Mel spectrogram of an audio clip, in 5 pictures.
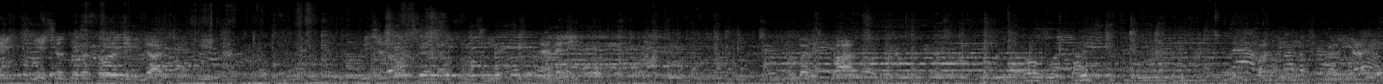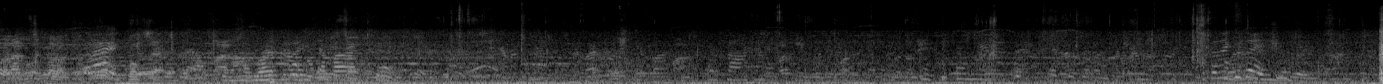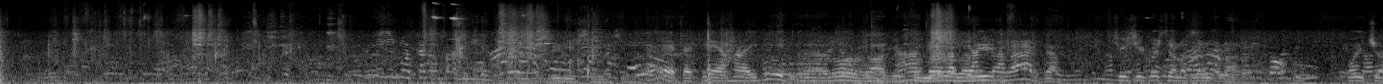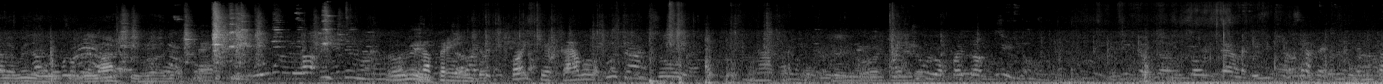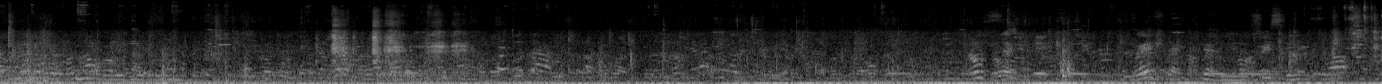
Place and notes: alassio, via giovanni batista, weekly market
atmosphere on the weekly market in the morning time
soundmap international: social ambiences/ listen to the people in & outdoor topographic field recordings
25 July, ~18:00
